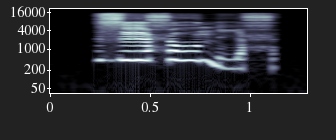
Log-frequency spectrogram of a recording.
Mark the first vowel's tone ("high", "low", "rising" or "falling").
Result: high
